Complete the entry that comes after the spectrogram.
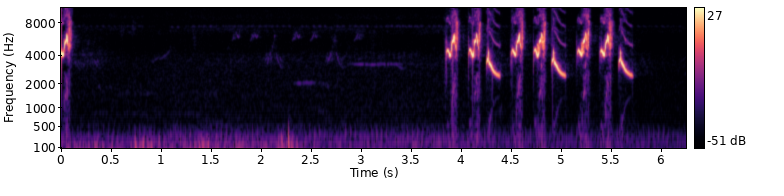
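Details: Varied song of a Cinereous tit for bird-song training: after a near-silent stretch with soft low rumble, a burst of about nine high chip-and-downslur notes repeats rapidly and stops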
